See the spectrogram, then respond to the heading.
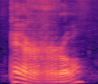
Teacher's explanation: And of course, it's not to be confused with perro. Notice the trilled R because that's the word for dog.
